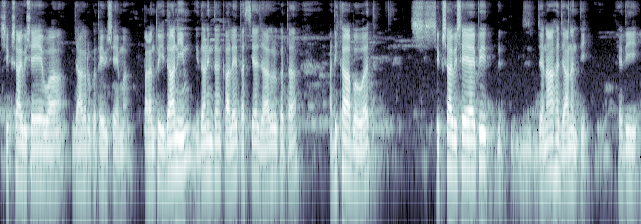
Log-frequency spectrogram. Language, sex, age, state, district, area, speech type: Sanskrit, male, 45-60, Telangana, Karimnagar, urban, spontaneous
